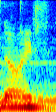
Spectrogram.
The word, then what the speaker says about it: knife: which makes sense um we used to pronounce the k in knife I don't actually know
